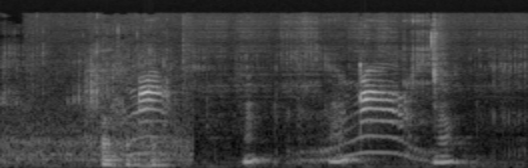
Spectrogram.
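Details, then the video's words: Cat meowing in protest after being told no; two drawn-out, arching meows with clear harmonics, the second rising then falling, plus short grunting chirps, against a quiet indoor background. "Cat does not like being told ''no''"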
